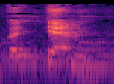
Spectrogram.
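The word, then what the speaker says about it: condemn: कंडेम, कंडेम। इसमें N silent होता है, कंडेम, प्रेज, कंडेम।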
